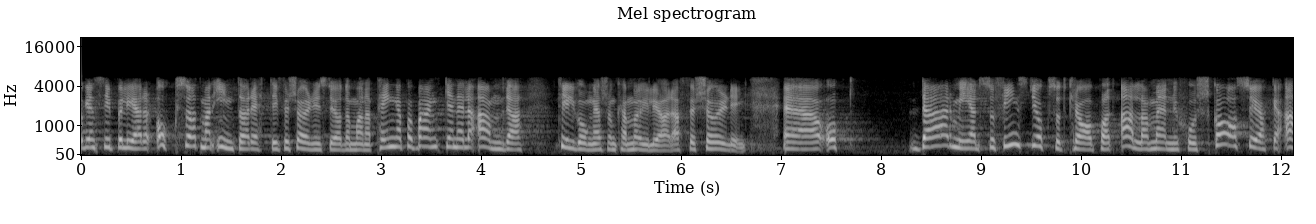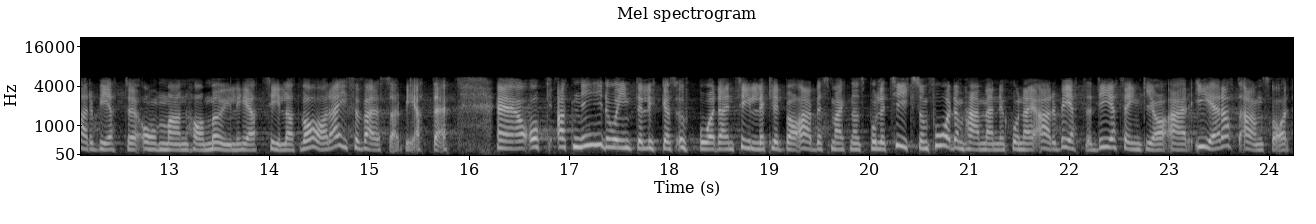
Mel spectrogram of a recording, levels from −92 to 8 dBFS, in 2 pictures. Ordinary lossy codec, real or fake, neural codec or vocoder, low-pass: none; fake; vocoder, 22.05 kHz, 80 mel bands, WaveNeXt; 5.4 kHz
